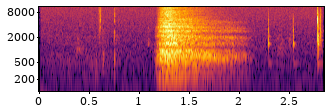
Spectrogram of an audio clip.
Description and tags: A person sighing deeply.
